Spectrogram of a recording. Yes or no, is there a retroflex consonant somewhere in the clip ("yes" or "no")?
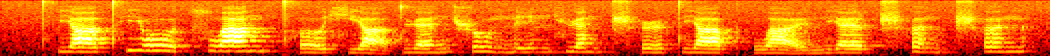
yes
